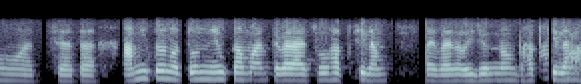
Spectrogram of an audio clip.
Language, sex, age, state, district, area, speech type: Bengali, female, 30-45, West Bengal, North 24 Parganas, urban, conversation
